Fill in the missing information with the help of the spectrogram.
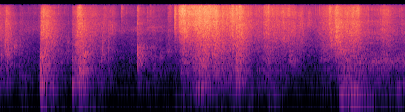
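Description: Clear plastic wrapping crinkling and rustling as it is pulled off a painted metal machine stand. There are sharp knocks about one and three seconds in, and a low thump near the end.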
